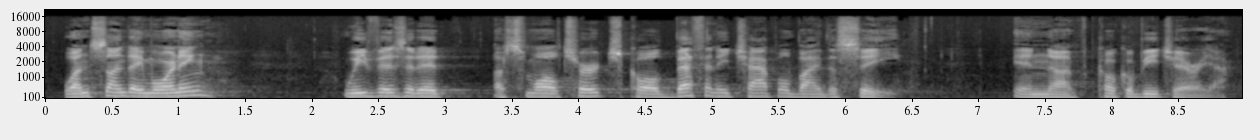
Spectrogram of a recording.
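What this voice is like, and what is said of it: New York accent. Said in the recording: “from New York, you can hear my accent”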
